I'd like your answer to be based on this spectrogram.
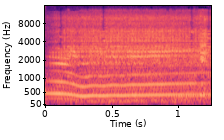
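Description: A Lexus supercar engine revs loud and sustained with a steady, slightly wavering tone, rising briefly at the start and then holding, close and alone.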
